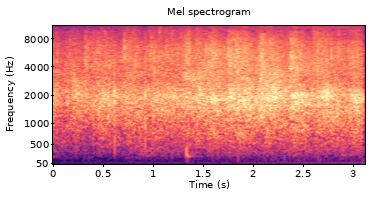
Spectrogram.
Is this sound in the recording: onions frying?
no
